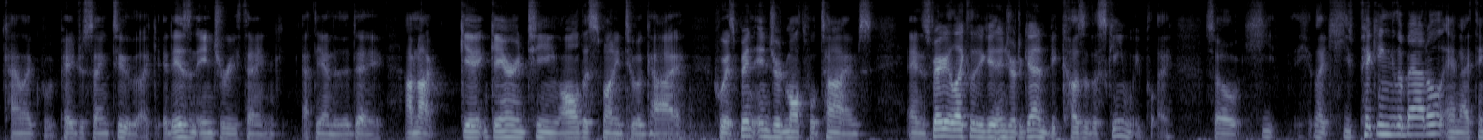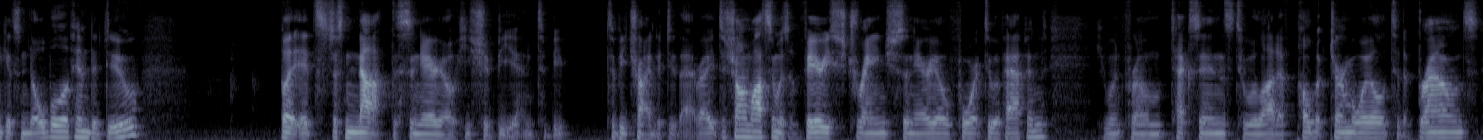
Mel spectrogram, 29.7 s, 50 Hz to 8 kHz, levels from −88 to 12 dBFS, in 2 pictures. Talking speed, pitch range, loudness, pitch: 225 wpm, 100-120 Hz, -34 LUFS, 110 Hz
